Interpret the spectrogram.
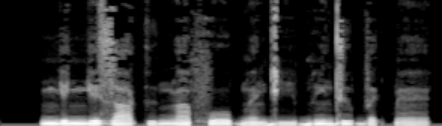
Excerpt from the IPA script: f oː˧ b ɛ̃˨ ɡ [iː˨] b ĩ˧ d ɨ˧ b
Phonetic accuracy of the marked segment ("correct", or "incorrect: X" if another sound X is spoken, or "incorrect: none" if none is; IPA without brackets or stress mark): correct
